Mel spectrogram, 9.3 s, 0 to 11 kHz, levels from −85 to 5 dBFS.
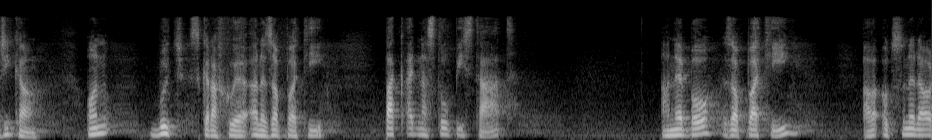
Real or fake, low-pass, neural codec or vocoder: fake; 7.2 kHz; codec, 16 kHz, 0.5 kbps, X-Codec, WavLM features, trained on Multilingual LibriSpeech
